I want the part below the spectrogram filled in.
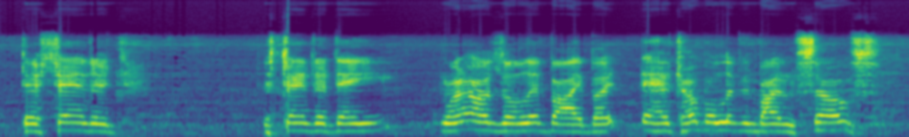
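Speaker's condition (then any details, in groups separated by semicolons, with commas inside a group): Cerebellar ataxia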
